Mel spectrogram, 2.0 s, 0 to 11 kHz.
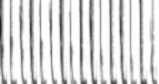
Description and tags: clickers 120 fx
This is a zappy break I made many years ago on my Akai XR10 drum machine. It's timing is 120 bpm.
120, click, fx, zappy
